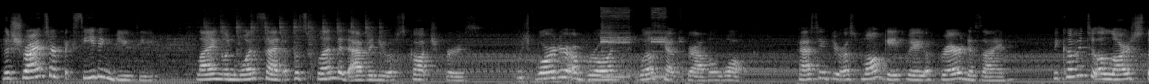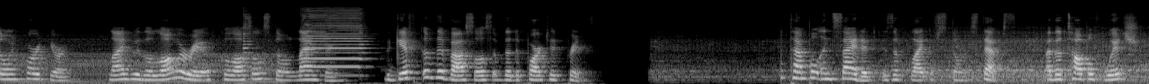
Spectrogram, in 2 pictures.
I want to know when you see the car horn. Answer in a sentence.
You can hear the car horn from 5.1 to 6.8 s and from 13.9 to 15.7 s.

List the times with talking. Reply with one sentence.
The talking can be heard from 0.0 to 17.3 s and from 19.3 to 22.9 s.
